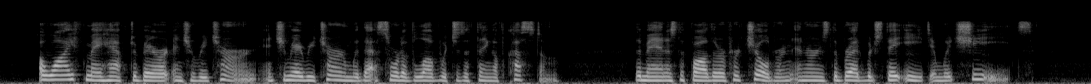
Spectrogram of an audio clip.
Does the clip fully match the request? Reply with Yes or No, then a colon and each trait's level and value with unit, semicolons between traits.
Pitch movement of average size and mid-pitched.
No: narrow, 2.1 semitones; medium, 180 Hz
